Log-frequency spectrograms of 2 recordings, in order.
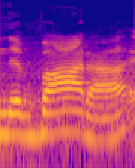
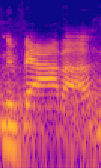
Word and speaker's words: Nevada: So one of the things is, you are from Nevada. Am I saying it right? – Ah, so close. It's Nevada.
